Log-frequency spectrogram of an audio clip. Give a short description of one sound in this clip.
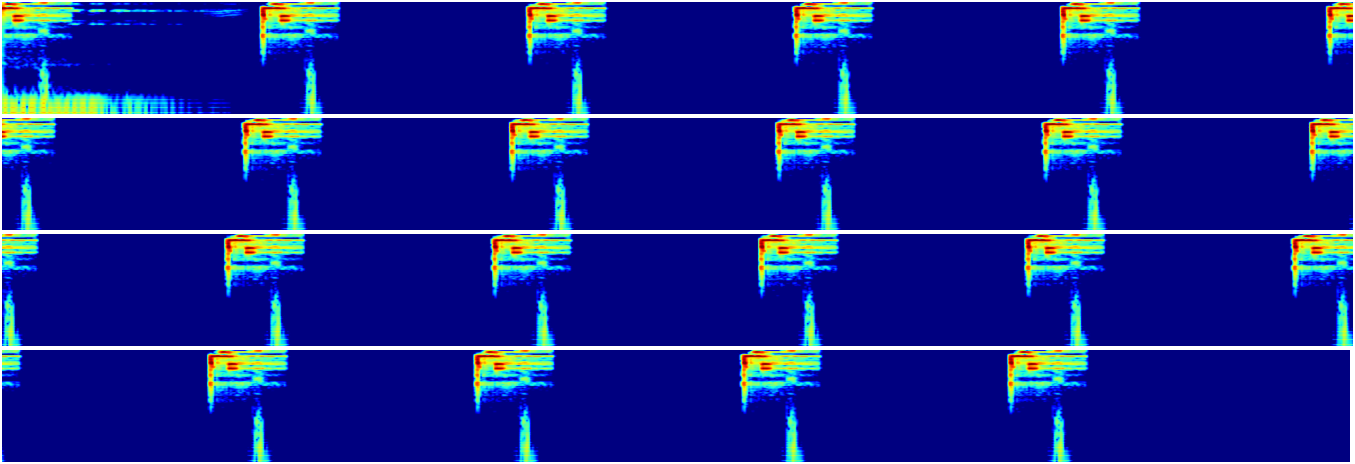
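A game timer ticks softly once every second.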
